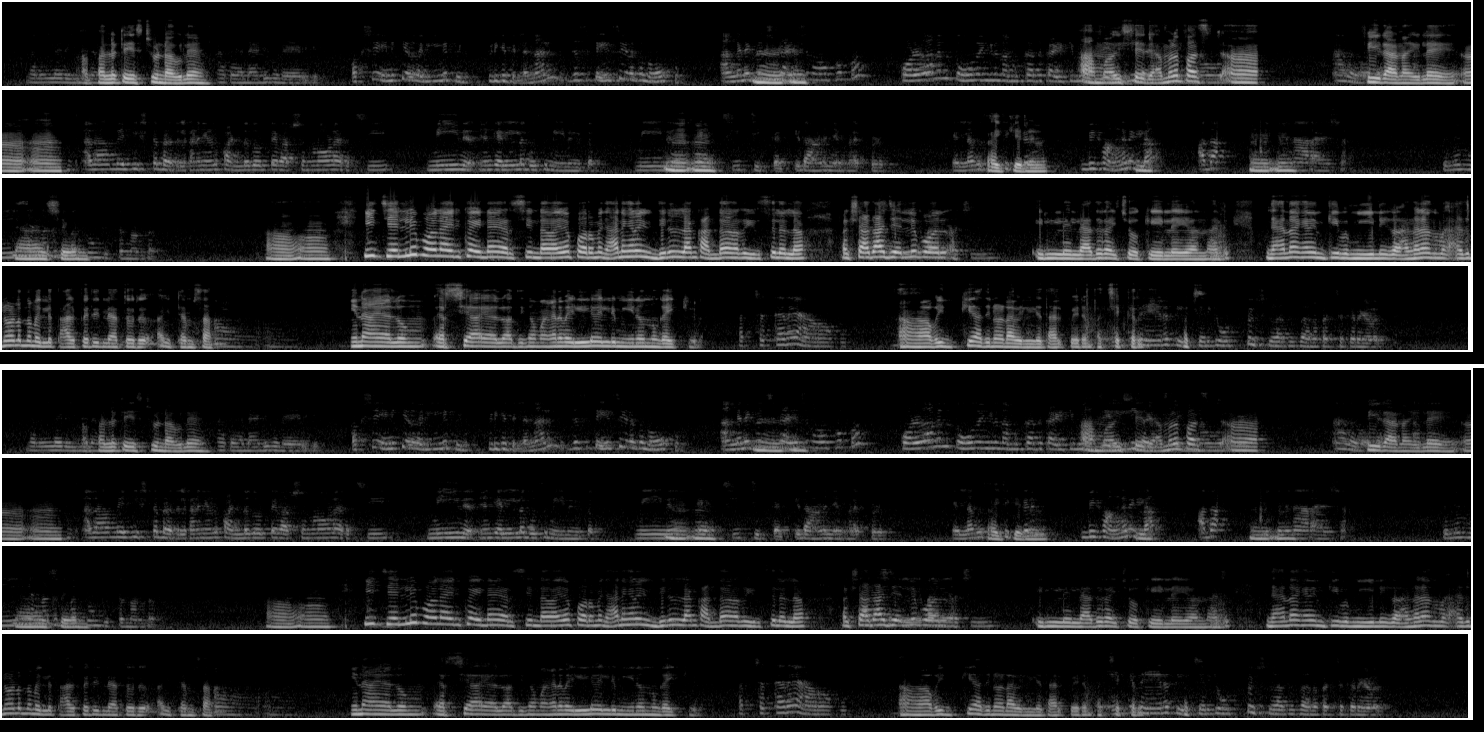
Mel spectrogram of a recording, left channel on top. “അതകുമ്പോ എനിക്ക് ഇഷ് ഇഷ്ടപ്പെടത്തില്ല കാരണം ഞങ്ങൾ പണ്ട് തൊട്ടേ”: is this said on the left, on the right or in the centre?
Centre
